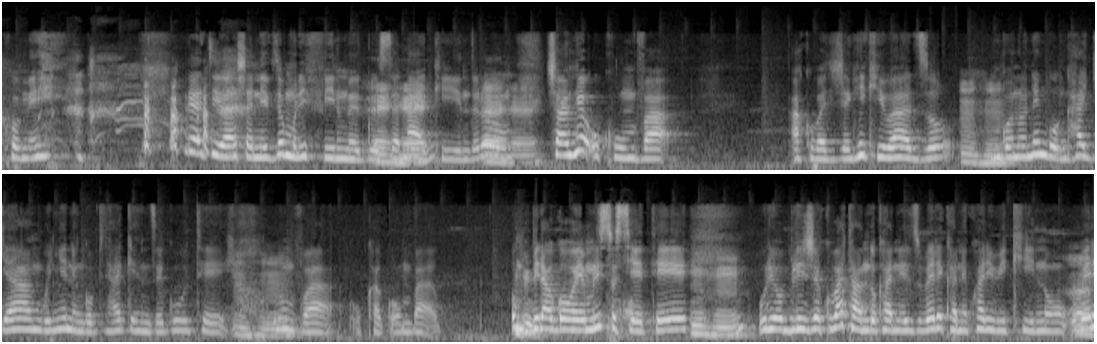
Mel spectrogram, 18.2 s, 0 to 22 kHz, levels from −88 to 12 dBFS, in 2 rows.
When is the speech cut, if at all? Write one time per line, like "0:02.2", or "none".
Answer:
none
